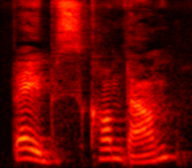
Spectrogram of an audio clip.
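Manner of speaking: slowly, teasing the eager guy; unimpressed slow drawl of babes calm down; slow sarcastic put-down. Acted. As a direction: tell him to calm down, slowly and dryly. Mocking a too-eager man.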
